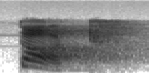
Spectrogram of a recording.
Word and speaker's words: thought: Thought, Thought. U is the vowel followed by GH. So THOUT.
